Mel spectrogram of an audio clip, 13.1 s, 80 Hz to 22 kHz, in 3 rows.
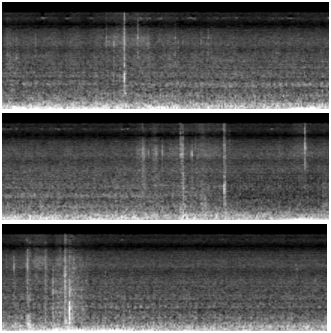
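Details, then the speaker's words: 1996 Honda Civic hatch with JDM B20B non-VTEC swap and GSR 5-speed manual, warm after drive: uneven low rumble at idle, no rhythmic knock; owner suspects input shaft noise, unconfirmed; abnormal noise at idle. "All right, I'mma let it idle for a minute and show y'all what I'm talking about with the Gremlin. You hear the uh input shaft?"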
